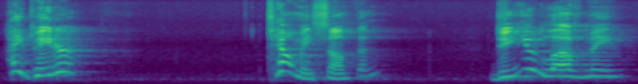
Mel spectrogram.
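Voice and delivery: high, lilting call then a question; imitating a casual, leading question; acted friendly questioning. Voices Jesus calling Peter, asking.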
